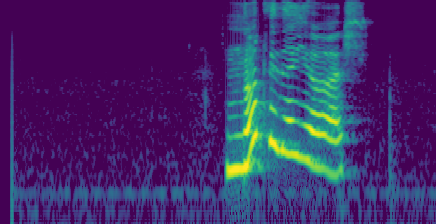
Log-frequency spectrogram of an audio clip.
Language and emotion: Russian, positive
